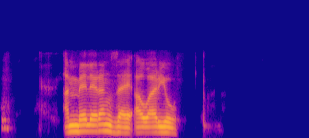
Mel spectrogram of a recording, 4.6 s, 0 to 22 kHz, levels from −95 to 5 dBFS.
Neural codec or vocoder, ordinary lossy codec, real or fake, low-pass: codec, 16 kHz, 2 kbps, X-Codec, HuBERT features, trained on LibriSpeech; Opus, 32 kbps; fake; 5.4 kHz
